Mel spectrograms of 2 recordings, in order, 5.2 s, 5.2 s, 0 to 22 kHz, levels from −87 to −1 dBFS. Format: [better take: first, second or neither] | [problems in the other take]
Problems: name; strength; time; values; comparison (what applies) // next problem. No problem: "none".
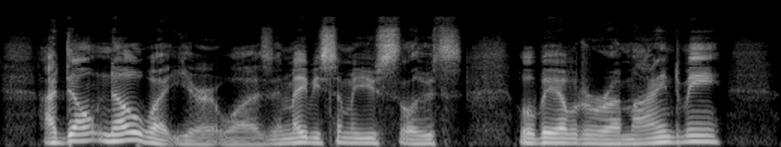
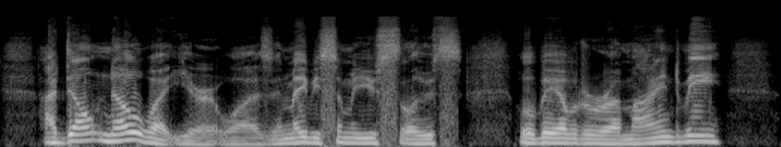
first | distortion; slight; 10 dB below the speech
